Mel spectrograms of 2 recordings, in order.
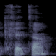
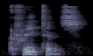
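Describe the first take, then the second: First: The word is pronounced with French sounds. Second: The word is pronounced with English sounds. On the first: "In French, you say crétin" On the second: "that's how I'm going to pronounce the word"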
